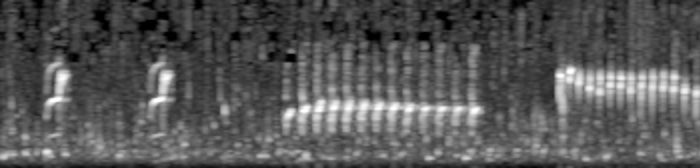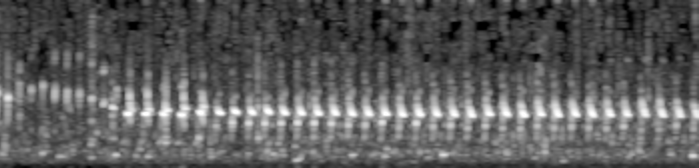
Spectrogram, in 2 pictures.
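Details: A lovebird's long ngekek trill used to coax other lovebirds into singing, with flowing water behind: two short squeaks, then fast rattling runs of high notes that step down in pitch and continue steadily.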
